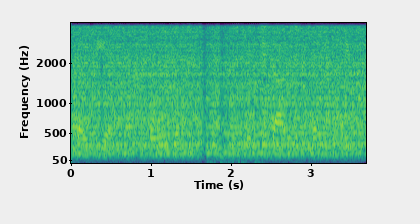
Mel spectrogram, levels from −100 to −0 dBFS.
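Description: The echo canceller likely failed to strip the far end's loudspeaker sound out of the microphone feed, so the other side's voice leaking through runs for the whole clip, from the first moment to the last. That second voice sits at roughly the same level as the main talker, so the two compete throughout. Both are band-limited to about 4 kHz, as expected for a narrowband G.711 mu-law call path.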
